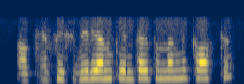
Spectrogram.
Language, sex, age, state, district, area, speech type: Telugu, female, 30-45, Telangana, Karimnagar, rural, conversation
